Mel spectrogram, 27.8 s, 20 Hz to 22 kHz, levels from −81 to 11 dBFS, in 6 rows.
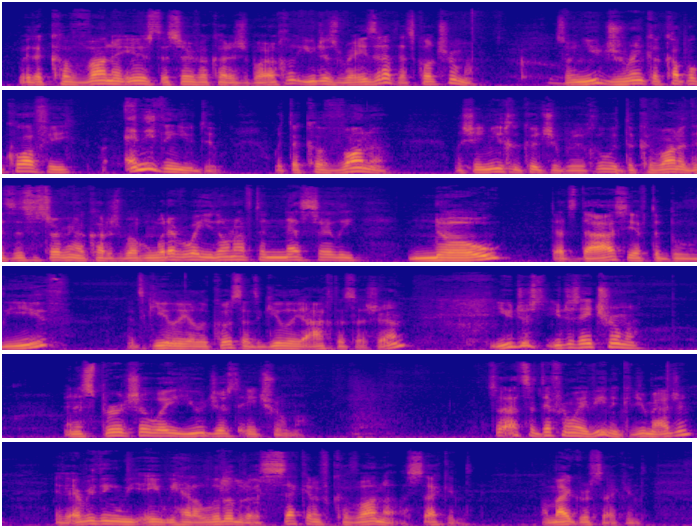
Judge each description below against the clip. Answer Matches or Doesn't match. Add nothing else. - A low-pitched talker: Matches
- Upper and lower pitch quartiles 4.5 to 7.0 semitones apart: Doesn't match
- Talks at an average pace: Doesn't match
